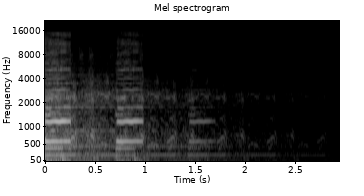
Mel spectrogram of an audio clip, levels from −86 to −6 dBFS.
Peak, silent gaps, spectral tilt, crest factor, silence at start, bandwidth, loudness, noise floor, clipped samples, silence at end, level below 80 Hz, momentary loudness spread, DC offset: -26 dBFS; none; -4 dB/octave; 18 dB; 0 s; 16 kHz; -41 LUFS; -78 dBFS; under 0.1%; 1.3 s; -64 dBFS; 22 LU; under 0.1%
